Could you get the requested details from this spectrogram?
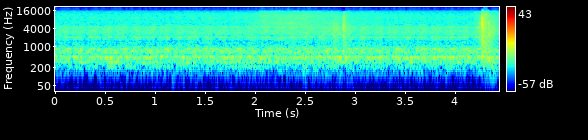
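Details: Fasco World's Fair ceiling fan, new-old-stock motor, Vari-Low near top speed: steady hum with rough rhythmic chugging like a train on tracks from stiff, noisy bearings.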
